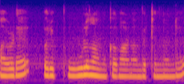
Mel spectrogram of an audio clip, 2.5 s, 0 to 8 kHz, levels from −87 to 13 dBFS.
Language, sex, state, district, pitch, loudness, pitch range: Malayalam, female, Kerala, Wayanad, 210 Hz, -17 LUFS, 195-220 Hz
